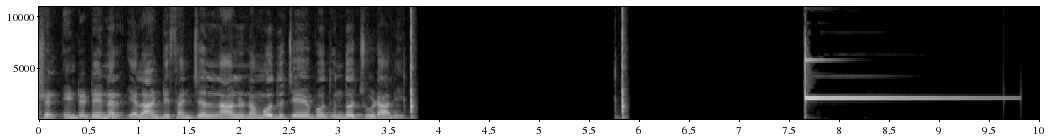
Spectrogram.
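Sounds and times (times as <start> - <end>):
bell ding: 7.7 - 9.9.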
